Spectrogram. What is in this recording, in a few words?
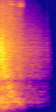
dash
